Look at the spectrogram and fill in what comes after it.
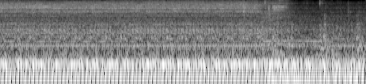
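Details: Heavy plant diesel with a hydraulic fault, one side slow: steady low idle drone, then the note sags and labours as hydraulics take load, loading more when going left; engine responding to hydraulic demand.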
